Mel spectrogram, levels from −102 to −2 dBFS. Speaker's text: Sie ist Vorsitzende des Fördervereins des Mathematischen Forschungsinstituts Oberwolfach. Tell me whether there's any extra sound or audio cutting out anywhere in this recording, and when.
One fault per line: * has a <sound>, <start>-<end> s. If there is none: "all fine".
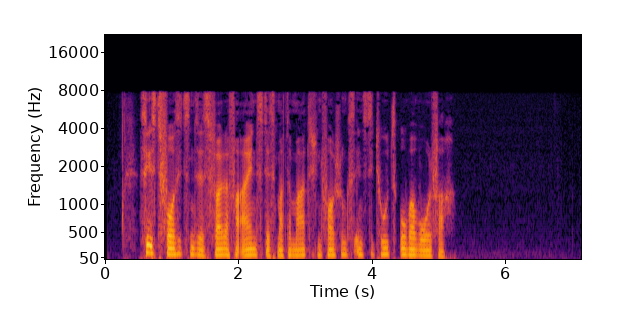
all fine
